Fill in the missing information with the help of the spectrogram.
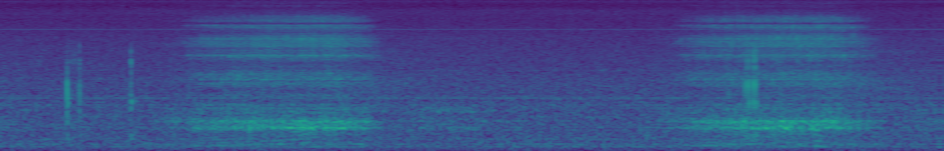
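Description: Two long, rasping, hissy breath sounds about three seconds apart over a quiet room hiss; soft snoring.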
